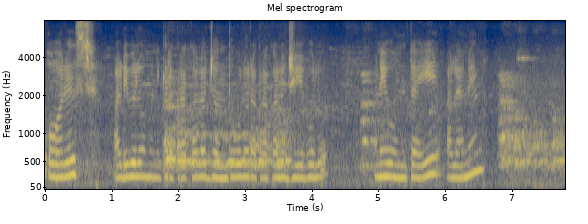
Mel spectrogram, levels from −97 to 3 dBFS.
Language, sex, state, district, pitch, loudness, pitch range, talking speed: Telugu, female, Andhra Pradesh, Visakhapatnam, 235 Hz, -17 LUFS, 225-255 Hz, 85 wpm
